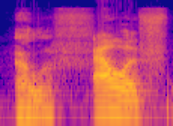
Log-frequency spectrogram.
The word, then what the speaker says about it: Aleph: And how do you pronounce the letter again? Aleph? Aleph.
